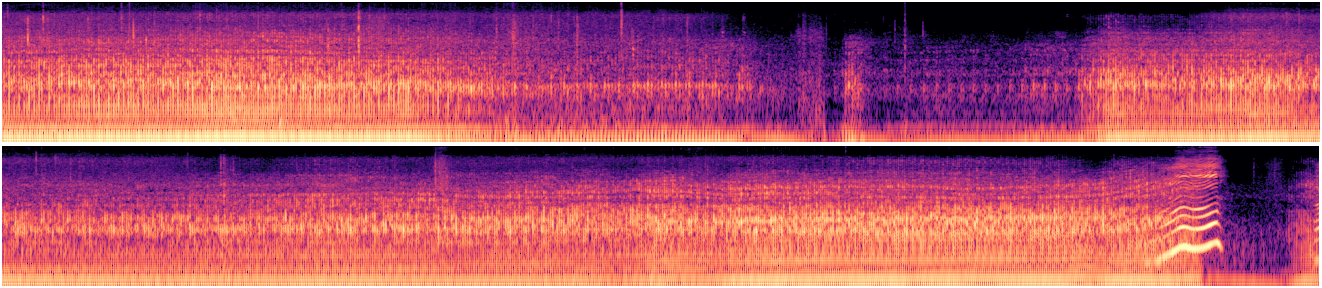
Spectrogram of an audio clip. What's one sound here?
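A tractor's diesel engine rumbles steadily nearby, rising and falling in strength.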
